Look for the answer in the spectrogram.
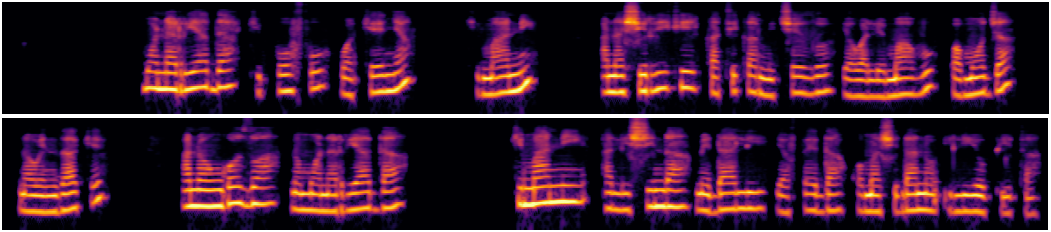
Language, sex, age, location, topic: Swahili, female, 36-49, Kisumu, education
